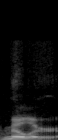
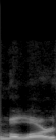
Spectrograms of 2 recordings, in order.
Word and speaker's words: Millar: for it too but I believe it's just Mark Miller I think the malar thing was just uh your boy Zach just pronouncing it wrong well I've heard it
